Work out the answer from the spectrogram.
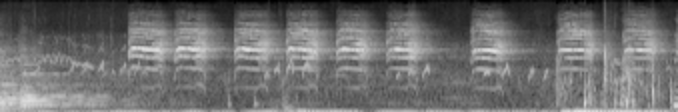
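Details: A Blue Jay, its calls apparently terrifying goslings grazing a farm lawn, gives loud, harsh, nasal jeer calls in quick bursts, roughly two per second, after a brief low murmur at the start.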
